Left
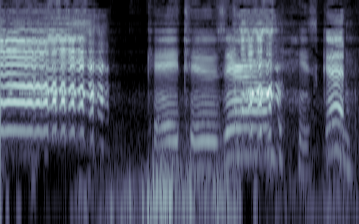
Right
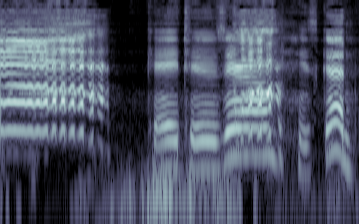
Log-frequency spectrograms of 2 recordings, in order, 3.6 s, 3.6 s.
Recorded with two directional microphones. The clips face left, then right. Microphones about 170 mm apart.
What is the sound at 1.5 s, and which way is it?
Speech, 35° right (ahead or behind).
